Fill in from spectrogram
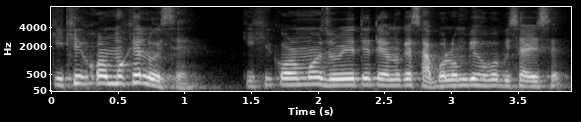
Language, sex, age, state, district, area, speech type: Assamese, male, 30-45, Assam, Dibrugarh, rural, spontaneous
